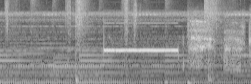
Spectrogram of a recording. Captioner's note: voicemail beep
